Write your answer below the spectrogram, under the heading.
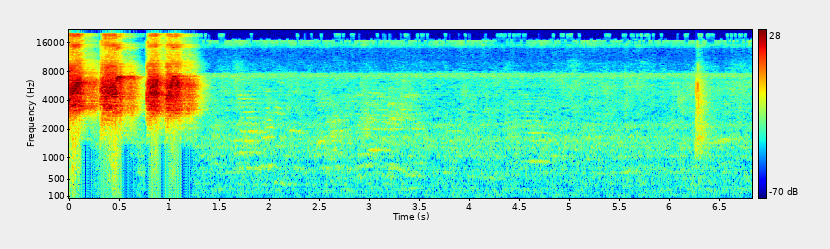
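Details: Black francolin (kala tetar) calling with three rapid harsh, scratchy bursts in about one second, then near silence with faint background hum and one brief distant note.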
